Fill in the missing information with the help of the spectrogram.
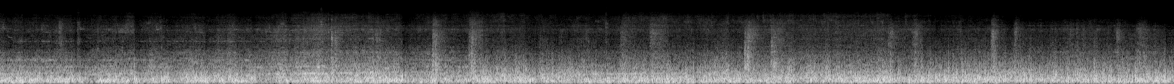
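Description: Seaton Tramway open-top tram running along its track, a steady rumble of wheels on rail with a few sharp clicks as the wheels pass over rail joints.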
